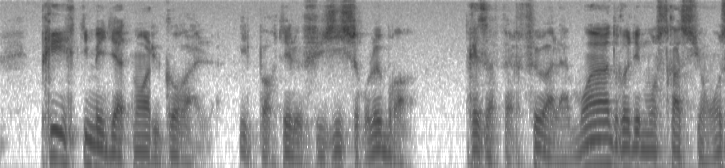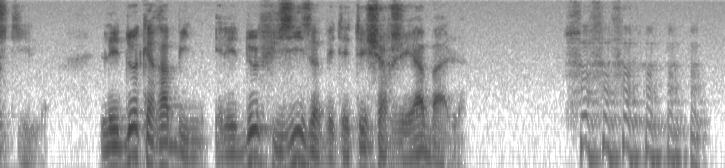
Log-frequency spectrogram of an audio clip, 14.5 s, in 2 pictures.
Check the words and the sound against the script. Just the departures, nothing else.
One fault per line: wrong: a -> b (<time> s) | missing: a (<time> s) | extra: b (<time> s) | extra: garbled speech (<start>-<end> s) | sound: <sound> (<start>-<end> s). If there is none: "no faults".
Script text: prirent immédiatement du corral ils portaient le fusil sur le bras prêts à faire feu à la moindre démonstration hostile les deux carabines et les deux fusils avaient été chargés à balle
sound: laugh (12.9-14.4 s)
